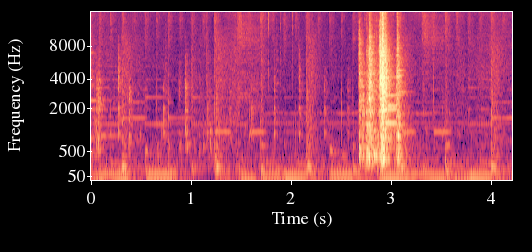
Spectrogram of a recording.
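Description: Background music with a steady beat. About three seconds in comes a short, loud metallic clatter as an aluminium pot lid is lifted off and set down.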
